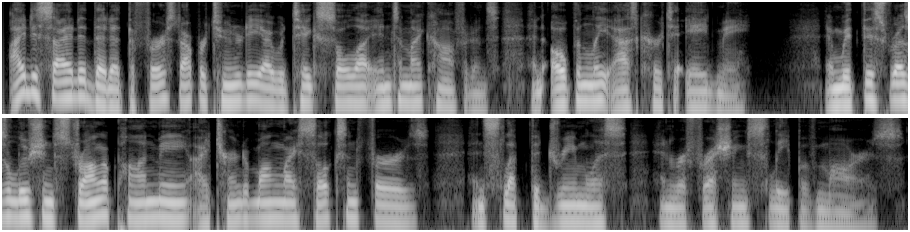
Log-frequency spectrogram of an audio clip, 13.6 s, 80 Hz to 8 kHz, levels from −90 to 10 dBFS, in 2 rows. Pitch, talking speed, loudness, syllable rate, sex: 115 Hz, 195 wpm, -18 LUFS, 5.4 syllables/s, male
